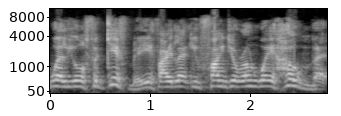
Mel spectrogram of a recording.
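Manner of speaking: cross, heated, angry tone. Voicing Tubby before he storms out: Tubby storming off, angry. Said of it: "And he storms out the nightclub".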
